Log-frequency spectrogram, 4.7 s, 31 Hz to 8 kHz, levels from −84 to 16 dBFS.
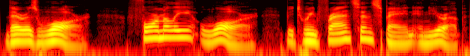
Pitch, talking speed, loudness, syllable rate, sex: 130 Hz, 115 wpm, -17 LUFS, 4.6 syllables/s, male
